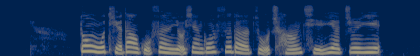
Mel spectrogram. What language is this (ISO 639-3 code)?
zho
